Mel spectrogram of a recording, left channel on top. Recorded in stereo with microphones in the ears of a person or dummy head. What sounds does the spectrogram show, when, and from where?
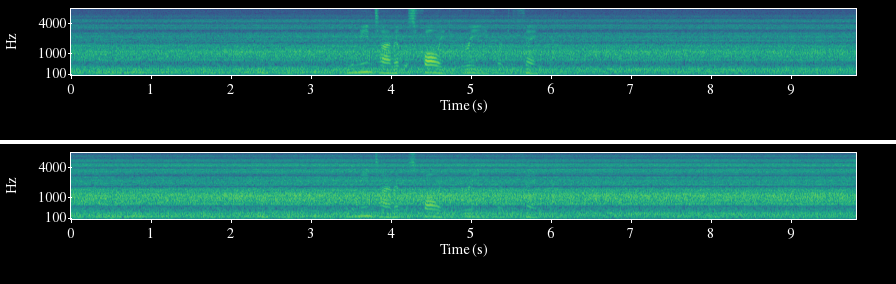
0.0 s a fan: 40° right (ahead or behind)
3.4 s a man speaking: 30° left (ahead or behind)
